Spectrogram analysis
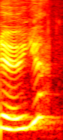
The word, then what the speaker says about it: œil: Un œil, alors malgré on a O-E-I, mais c'est la même prononciation avec œil.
